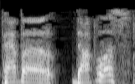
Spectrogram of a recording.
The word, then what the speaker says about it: Papadopoulos: How do you say it? Papadopoulos, whatever. – Yeah. – That's what I've heard.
